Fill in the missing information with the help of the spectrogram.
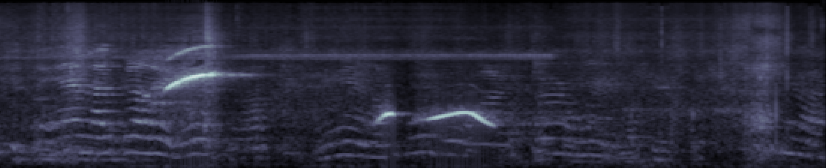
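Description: An Indian ringneck parakeet gives speech-like chatter broken by two clear whistles, one high and rising, one lower and arched, over a faint steady background tone.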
